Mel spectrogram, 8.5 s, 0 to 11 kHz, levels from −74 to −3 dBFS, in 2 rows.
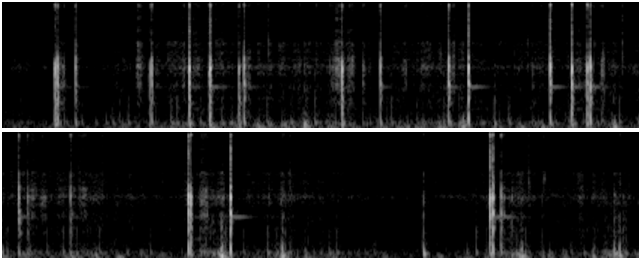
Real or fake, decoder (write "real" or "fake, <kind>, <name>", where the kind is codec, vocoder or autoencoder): fake, autoencoder, DAC-VAE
